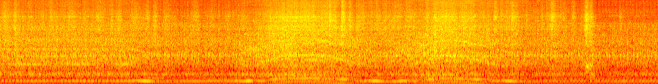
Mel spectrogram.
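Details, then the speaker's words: Ford Transit Custom diesel van (bought from Copart, stolen-recovered rebuild) revved in blips: rough whistling rasp rising and falling with each rev from the turbo bearings; oil pouring at the exhaust bottom, catastrophic turbocharger bearing failure before turbo replacement. "you can hear the bearings on the turbo though foreign [Applause] just that's it catastrophic failure sir"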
